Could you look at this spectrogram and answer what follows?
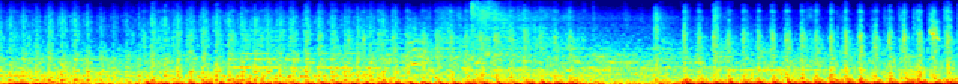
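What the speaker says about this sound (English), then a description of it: "Oh, so close, it's only aircraft fire" Rapid aircraft machine-gun fire rattles in the naval combat video game War on the Sea, a dense, continuous stream of loud bursts that swells even heavier toward the end, with no talking.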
